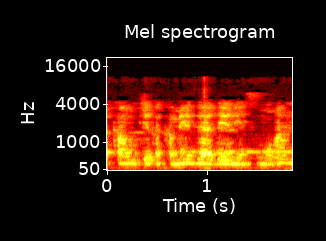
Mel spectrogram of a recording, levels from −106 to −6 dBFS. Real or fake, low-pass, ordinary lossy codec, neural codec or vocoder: real; 10.8 kHz; AAC, 48 kbps; none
